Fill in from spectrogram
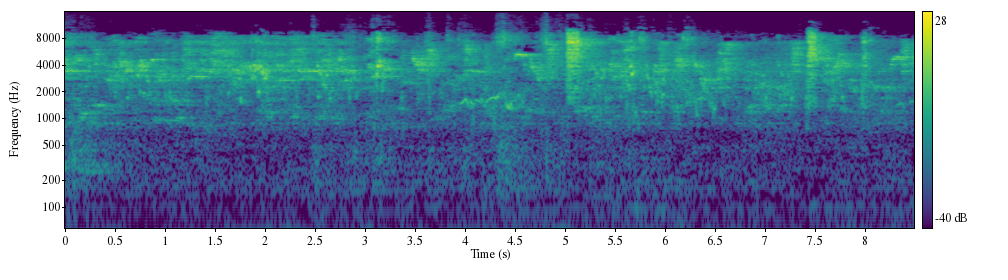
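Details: Budgerigars calling to encourage males and females to breed: a dense, continuous mass of high, scratchy chirps and squawks, with sharper peaks near three, five and seven and a half seconds.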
